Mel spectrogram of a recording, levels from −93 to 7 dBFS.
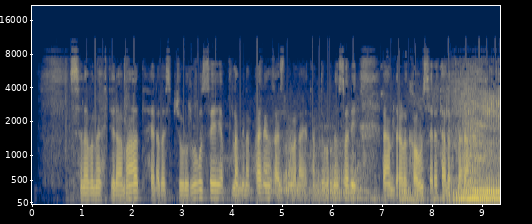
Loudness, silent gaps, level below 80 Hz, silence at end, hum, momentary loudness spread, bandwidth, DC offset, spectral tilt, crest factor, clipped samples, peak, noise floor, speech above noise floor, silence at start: -18 LUFS; none; -50 dBFS; 0 s; none; 11 LU; 9.4 kHz; under 0.1%; -6 dB/octave; 18 dB; under 0.1%; 0 dBFS; -44 dBFS; 26 dB; 0.4 s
